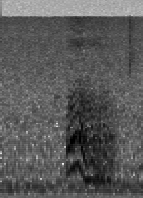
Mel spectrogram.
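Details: Newborn Shih Tzu puppy during bonding and play, giving a single short whimper: a thin harmonic whine that rises, arches and falls within half a second, over a quiet indoor background.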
